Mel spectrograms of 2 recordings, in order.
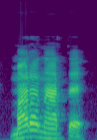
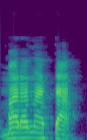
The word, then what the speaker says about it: Maranata: Apóstolo São Paulo e os protestantes colocam a tônica na penúltima sílaba Maranata enquanto os católicos colocam a tônica na última sílaba Maranata mas o significado é o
